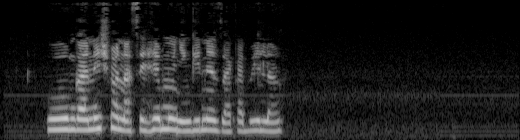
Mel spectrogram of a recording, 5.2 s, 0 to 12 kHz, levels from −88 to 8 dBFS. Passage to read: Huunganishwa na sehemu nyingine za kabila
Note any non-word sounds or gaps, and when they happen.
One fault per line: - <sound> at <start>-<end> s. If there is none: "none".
none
